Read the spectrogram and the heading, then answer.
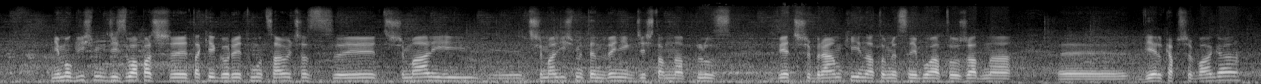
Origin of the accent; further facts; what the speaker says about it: Gdańsk, Pomeranian Voivodeship, Poland; Gdańsk to jest moje rodzinne miasto.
